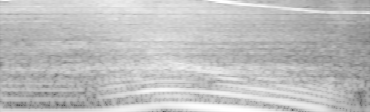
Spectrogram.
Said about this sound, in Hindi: ये ऐसे लग रहा है टर्बो की आवाज देखिए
